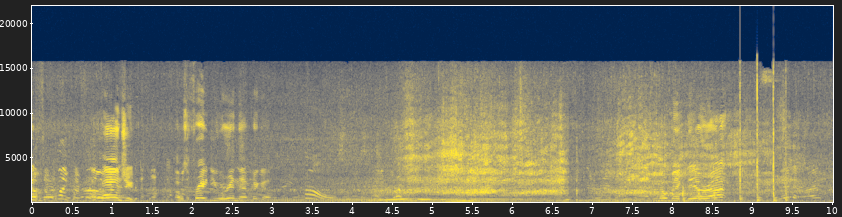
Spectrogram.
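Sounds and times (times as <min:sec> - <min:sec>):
pickup truck engine running: 0:00.0 - 0:10.0.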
